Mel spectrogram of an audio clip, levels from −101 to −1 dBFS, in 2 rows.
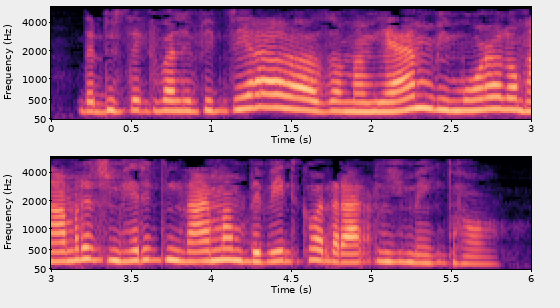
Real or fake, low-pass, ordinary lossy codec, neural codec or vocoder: fake; 5.4 kHz; MP3, 24 kbps; autoencoder, 44.1 kHz, a latent of 192 numbers a frame, MeloTTS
